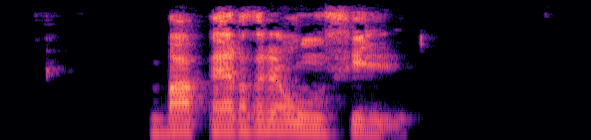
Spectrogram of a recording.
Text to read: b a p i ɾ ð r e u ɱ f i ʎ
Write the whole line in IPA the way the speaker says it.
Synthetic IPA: b a p ɛ ɾ ð ɾ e u ɱ f i ʎ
